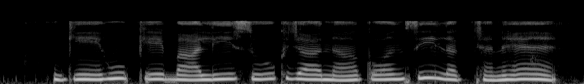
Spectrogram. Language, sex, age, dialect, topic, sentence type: Magahi, female, 18-24, Southern, agriculture, question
